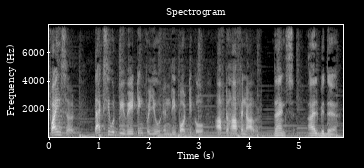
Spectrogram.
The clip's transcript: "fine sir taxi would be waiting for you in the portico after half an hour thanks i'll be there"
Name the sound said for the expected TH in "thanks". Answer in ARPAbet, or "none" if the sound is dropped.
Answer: T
